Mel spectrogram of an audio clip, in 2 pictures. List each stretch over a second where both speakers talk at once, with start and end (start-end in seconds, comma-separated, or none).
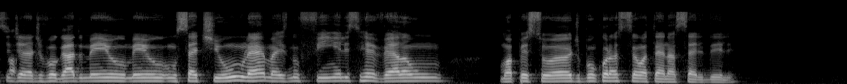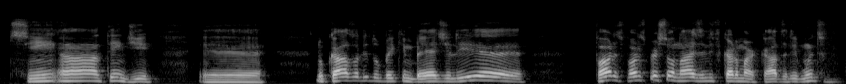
none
